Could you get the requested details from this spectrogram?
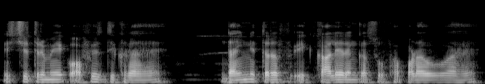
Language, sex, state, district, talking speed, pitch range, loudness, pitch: Hindi, male, Jharkhand, Ranchi, 210 wpm, 105-125 Hz, -21 LUFS, 110 Hz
